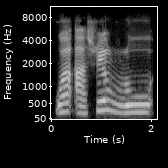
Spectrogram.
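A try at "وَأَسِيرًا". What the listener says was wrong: Nah, sin. Jangan jadi shot. Nah, si biasa. Buka. Senyum.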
